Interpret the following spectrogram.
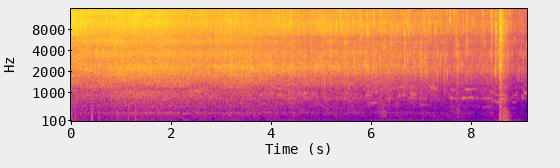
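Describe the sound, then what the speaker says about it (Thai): Beaten eggs with chili poured into hot oil in a wok for a Thai omelette with fermented pork, giving a loud, bright sizzle that gradually eases, with a brief clatter near the end. "ปล่อยให้น้ำมันร้อนก่อนแล้วถึงจะเอาไข่ใส่ลงไปในกระทะ"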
